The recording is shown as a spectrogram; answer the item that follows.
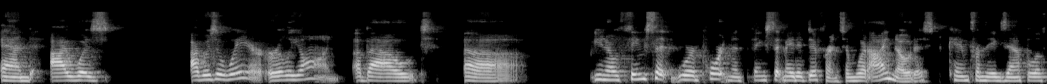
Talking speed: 180 wpm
